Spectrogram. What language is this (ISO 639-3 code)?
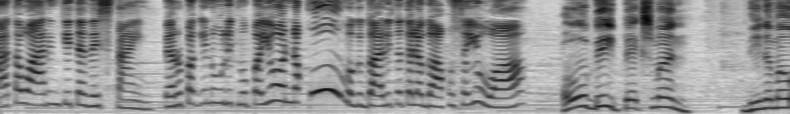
fil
